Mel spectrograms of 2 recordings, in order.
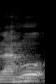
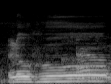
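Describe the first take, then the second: First: The first vowel is an a sound. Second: The first vowel is an u sound. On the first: The speaker calls it wrong. "bukan lahu" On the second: The speaker calls it right. "luhu bukan lahu"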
